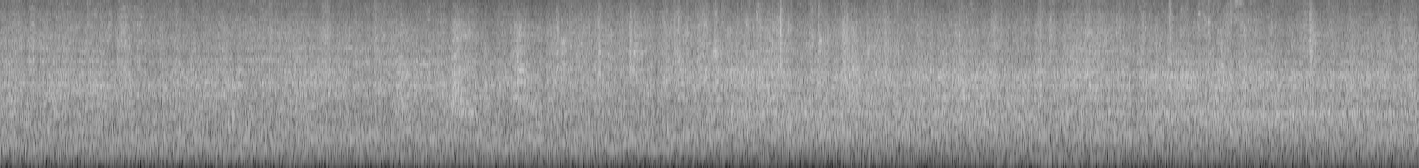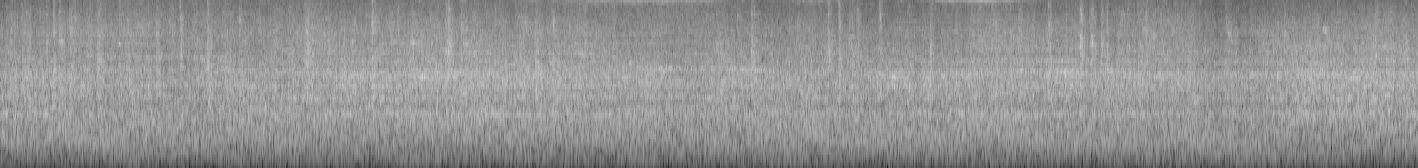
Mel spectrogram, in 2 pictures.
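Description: Loaded freight wagons of a heavy steel train rolling past on the mainline: a steady rumble with the clatter of wheels over the rail. About two-thirds of the way in, a thin, high wheel squeal comes and goes a few times.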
